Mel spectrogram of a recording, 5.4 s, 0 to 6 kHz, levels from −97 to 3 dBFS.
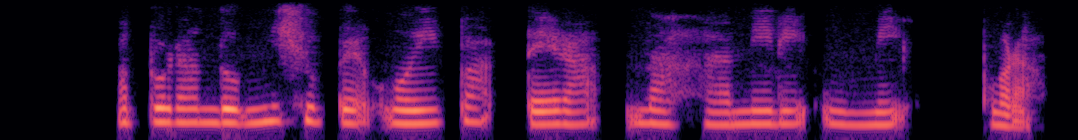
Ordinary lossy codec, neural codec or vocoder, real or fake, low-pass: Opus, 24 kbps; none; real; 5.4 kHz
